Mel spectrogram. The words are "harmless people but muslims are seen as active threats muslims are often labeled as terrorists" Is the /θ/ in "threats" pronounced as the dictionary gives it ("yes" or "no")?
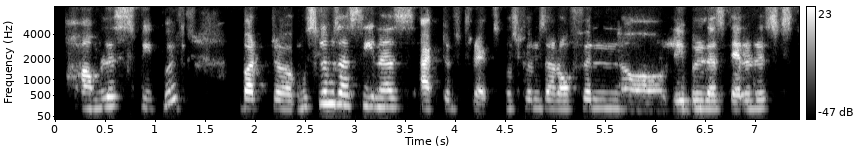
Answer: no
